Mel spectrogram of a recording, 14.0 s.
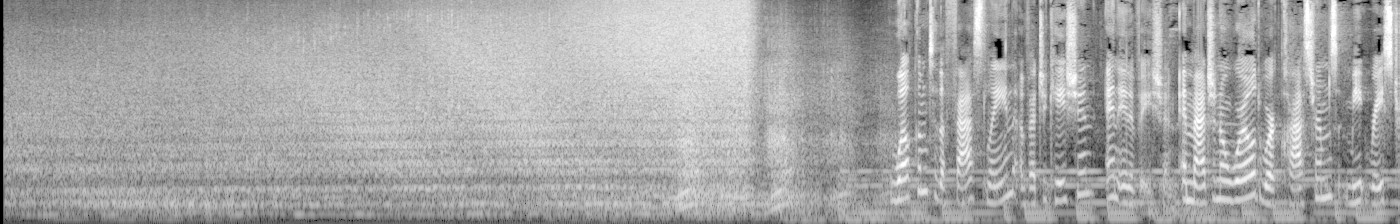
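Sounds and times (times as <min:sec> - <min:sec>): car engine running and revving: 0:00.0 - 0:11.2.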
